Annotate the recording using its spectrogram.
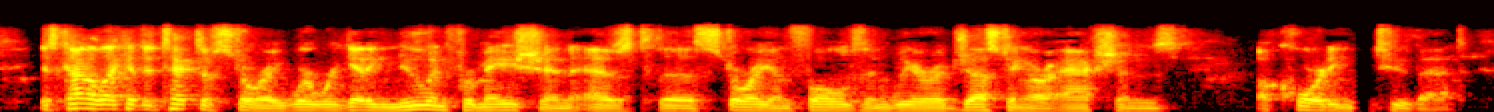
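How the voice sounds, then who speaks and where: A man in an unremarkable speaking voice talks at a fairly quick pace with ordinary pitch variation. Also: fairly low pitch for a man. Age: 60s. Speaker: trading educator. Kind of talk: casual chat.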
